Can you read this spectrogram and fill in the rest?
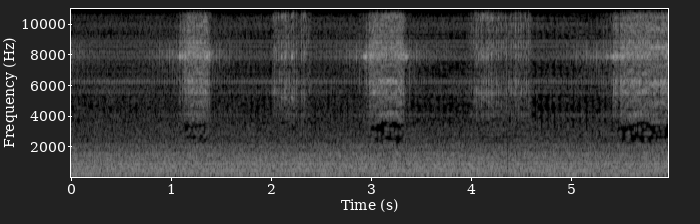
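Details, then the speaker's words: Philco 48-1000 television after a new 7AF8 tube, with the horizontal hold control adjusted: high screeching bursts come and go over a steady hum as horizontal sync is lost; sync unstable even when held. "So you hear that horrible screeching noise. And of course we lose sync. But when we have sync, it's it's unstable."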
